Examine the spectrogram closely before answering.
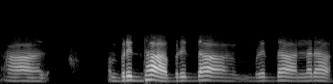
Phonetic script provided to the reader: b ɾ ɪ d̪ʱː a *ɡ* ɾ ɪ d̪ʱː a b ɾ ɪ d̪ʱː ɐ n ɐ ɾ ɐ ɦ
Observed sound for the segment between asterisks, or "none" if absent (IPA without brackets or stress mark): b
